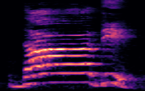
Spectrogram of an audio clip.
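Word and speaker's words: the: প্রশ্ন এটা নেয়াই যায় দাদির দাদির সি ভি অর্থাৎ মনে রাখবেন যদি হয় শুরুর দা এর পূর্বে শুরুতে যদি কনসোনেন্ট হয় তাহলে উচ্চারণ হবে দা যেমন দা বুক বুক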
